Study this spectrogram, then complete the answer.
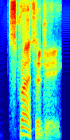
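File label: "strategy", British English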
